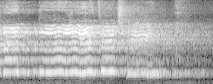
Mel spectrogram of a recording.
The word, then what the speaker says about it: rendeteci: This is Mozart, so felici rendeteci. Okay, so accentuation happens always in the penultimate syllable, okay? Rendeteci, okay? The chi is really soft and up, okay?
